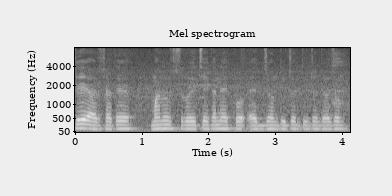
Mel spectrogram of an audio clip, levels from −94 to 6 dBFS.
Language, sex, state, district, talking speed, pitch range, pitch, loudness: Bengali, male, Tripura, Unakoti, 160 wpm, 130-135 Hz, 130 Hz, -16 LUFS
